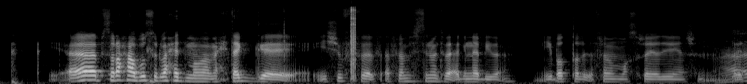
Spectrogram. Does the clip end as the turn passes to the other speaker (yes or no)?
yes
